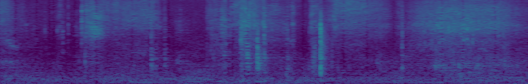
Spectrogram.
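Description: Paper pages of a coloring book being turned and smoothed flat by hand: soft rustling and rubbing swishes, with one sharp tap a little after three seconds in.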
